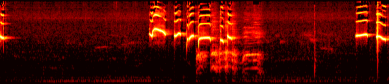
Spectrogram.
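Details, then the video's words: Oriental magpie-robin singing loudly, used as lure song for caged birds: bright whistled notes mixed with a rapid, lower, harsher chattering burst in the middle, then a short whistled phrase after a pause. "pancingan Kacer gacor suara keras plong"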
